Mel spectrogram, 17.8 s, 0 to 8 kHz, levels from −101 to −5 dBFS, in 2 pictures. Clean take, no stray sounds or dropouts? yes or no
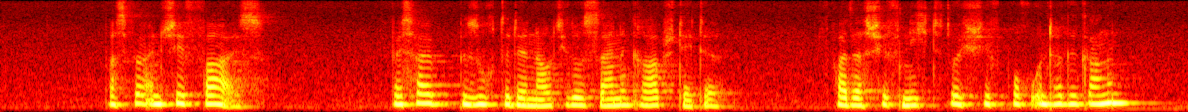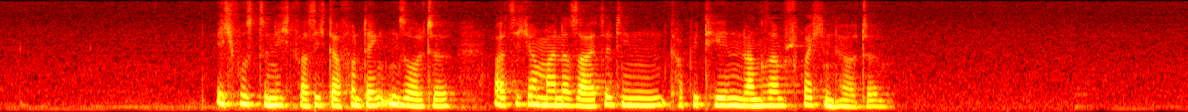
yes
